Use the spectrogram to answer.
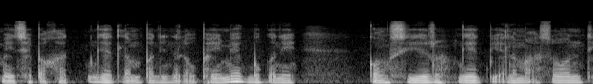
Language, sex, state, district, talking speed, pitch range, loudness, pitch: Mizo, male, Mizoram, Aizawl, 200 wpm, 85-95 Hz, -18 LUFS, 90 Hz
